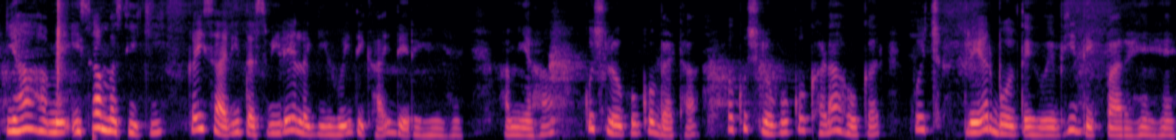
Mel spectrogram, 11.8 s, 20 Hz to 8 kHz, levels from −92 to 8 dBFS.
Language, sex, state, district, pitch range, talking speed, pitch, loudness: Hindi, female, West Bengal, Dakshin Dinajpur, 155-240 Hz, 140 wpm, 190 Hz, -30 LUFS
